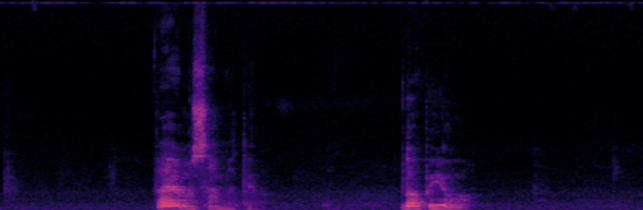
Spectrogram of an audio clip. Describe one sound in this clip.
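A young woman speaks in short, tense phrases close by.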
